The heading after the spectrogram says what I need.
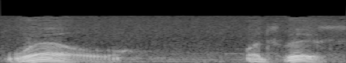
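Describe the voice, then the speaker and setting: An actor playing a calm, firm man who catches shoplifters, speaking in a measured way in a radio drama. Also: a bass voice, vocal fry, full character voice. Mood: firm, accusing. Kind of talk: 1970s radio drama acting. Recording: muffled, noisy old radio recording.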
